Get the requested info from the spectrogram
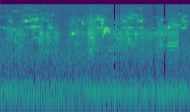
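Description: Common grackles give a jumble of high, squeaky chirps and scratchy notes, overlapping as from several birds, over a steady low hum.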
